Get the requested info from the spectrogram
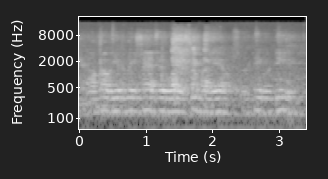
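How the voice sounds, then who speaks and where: The speaker talks with a Southern US accent. Noticeable background noise and audible room echo fill the recording. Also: man. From Florida Panhandle (Jackson County). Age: 60s. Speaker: political candidate. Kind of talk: candidate debate speech.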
